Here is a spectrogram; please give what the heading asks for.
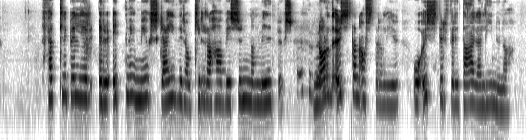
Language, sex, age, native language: Icelandic, female, 40-49, Icelandic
